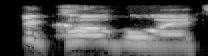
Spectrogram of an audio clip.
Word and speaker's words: Jacobowitz: it's Jacobowitz.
